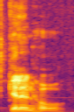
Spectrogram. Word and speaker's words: Gyllenhaal: too i don't think anybody knows how to pronounce jack gillian who's last name jillian hall's last name i did gyllenhaal it's gyllenhaal killing man i think it's just of course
